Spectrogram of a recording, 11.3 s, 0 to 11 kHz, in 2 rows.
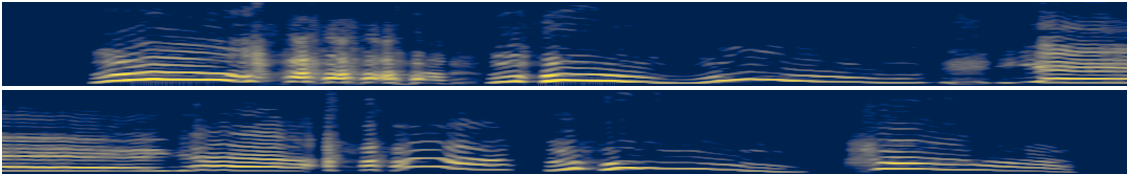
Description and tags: AS055237 yeah
voice of user AS055237
elate, encourage, exhilarate, female, hearten, human, incite, uplift, vocal, voice, woman, wordless, yeah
